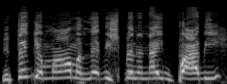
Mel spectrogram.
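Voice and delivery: high-pitched parody suburban buddy voice. Shown as a demonstration.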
